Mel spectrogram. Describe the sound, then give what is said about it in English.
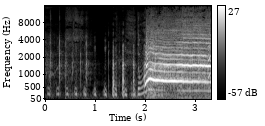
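A quick series of short, breathy laugh-like bursts breaks into a sudden, loud, sustained high-pitched scream that holds steady at full volume until the end. “Word of the day, scream real loud.”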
